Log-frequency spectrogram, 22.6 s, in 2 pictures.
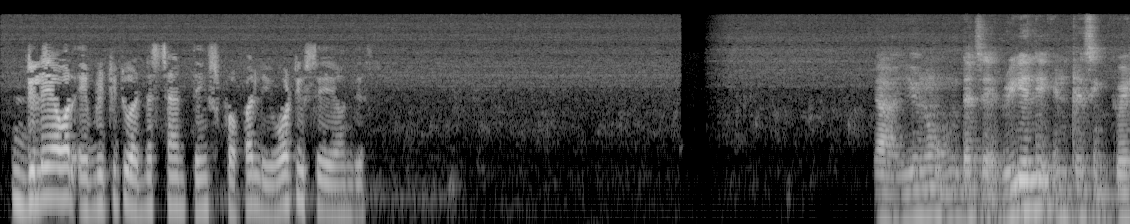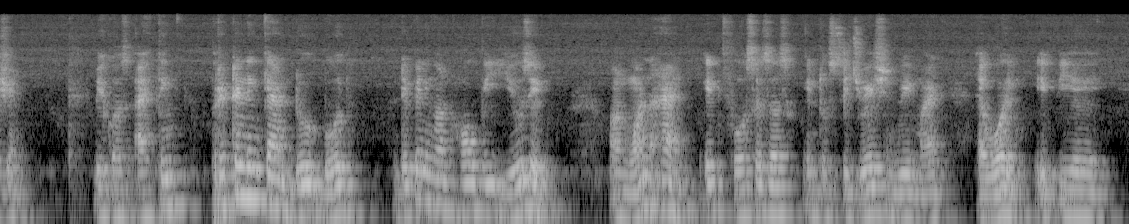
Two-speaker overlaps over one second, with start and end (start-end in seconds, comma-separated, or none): none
